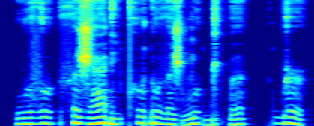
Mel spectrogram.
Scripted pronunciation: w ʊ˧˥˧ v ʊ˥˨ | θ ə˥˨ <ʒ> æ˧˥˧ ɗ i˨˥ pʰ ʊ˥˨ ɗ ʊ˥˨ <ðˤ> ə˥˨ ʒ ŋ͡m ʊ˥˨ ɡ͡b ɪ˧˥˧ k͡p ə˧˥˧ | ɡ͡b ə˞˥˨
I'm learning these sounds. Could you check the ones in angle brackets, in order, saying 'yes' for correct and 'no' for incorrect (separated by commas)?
yes, no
